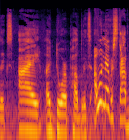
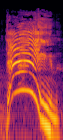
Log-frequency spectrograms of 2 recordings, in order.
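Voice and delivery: retold yelp. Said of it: "I'm like".

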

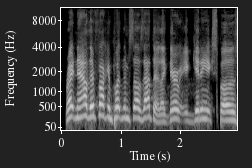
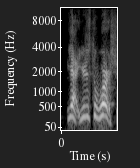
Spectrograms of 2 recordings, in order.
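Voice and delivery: ordinary talk, nothing marked

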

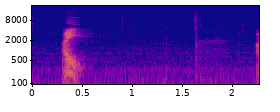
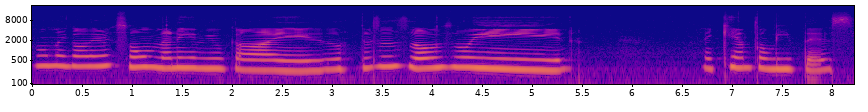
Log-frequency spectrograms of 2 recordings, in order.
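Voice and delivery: moved near tears; 4 semitones higher, slower than usual. Real, not acted. Moved by fan messages.

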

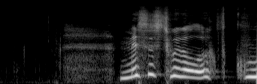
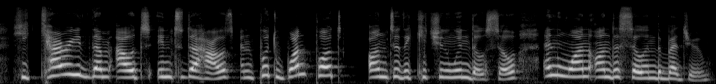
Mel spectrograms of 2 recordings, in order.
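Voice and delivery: ordinary delivery, nothing marked

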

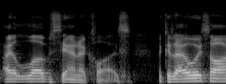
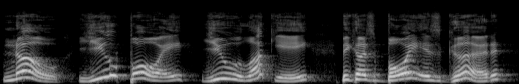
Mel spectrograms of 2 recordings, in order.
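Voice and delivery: slow, raised-pitch broken English; imitated mom; 4 semitones higher, much slower than usual. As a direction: lecture simply, stretching each word. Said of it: "And she goes".

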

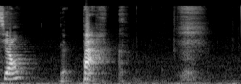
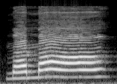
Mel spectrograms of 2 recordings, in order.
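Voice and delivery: high, loud yell for mom; shout; 9 semitones higher, 14 dB louder than usual. Acted. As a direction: scream it across the yard. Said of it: "Et il crie". (cri aigu et fort)

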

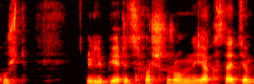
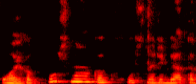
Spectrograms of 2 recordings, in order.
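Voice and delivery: talking while chewing; mukbang eating; 11 dB quieter than usual. Real, not acted. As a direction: mouth full of food. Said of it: "Ну, это мукбанг, ребята".

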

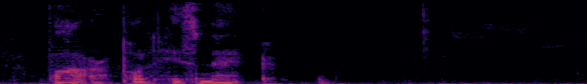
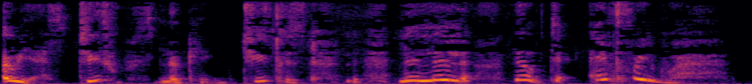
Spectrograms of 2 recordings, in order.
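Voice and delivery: high, loud stammer; guilty stammering dragon; 14 dB louder than usual. A narrator's reading. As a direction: trip over the l's guiltily. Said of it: "started guiltily".

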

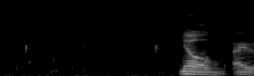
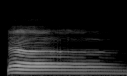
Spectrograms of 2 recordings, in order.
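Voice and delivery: higher, louder cry of no; 7 semitones higher, 9 dB louder than usual. Real, not acted. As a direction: wail it in protest. Protesting the sim going to bed.

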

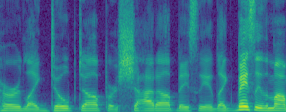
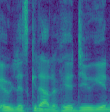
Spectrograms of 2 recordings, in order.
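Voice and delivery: lower, softer, menacing villain voice; the Shade ominous; 3 semitones lower, 7 dB quieter, faster than usual. Retold or imitated. The Shade warning Pat about the Shadowlands, low and hushed. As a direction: sink the voice low and quiet like a threat. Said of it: "he was like".

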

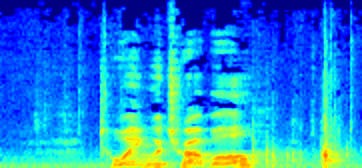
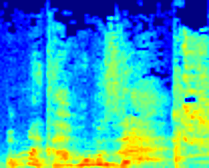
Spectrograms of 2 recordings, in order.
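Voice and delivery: higher, louder startled question; 8 semitones higher, 4 dB louder than usual. Real, not acted. Something unexpected in the OPI box, a startled higher cry. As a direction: caught off guard by something.

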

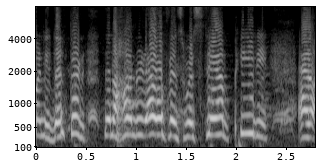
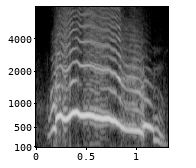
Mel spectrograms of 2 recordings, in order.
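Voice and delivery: high, loud trumpeting whoop; elephant trumpet; 4 dB louder than usual. A narrator's reading. Alarmed elephant hearing the news, trumpeting. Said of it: "And he trumpeted".

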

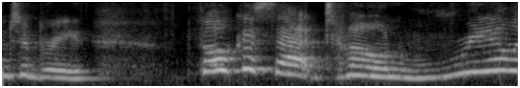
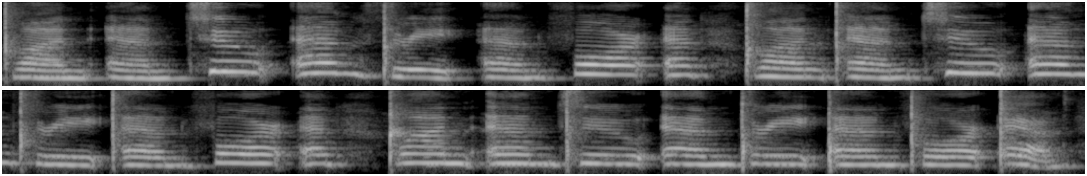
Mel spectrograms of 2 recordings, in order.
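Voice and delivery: slow counting; 2 semitones lower, slower than usual. Shown as a demonstration. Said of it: "teacher counts the beat".

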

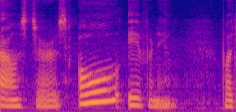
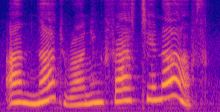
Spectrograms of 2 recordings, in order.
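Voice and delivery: higher, louder frantic complaint; 6 semitones higher, 6 dB louder than usual. Acted. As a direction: push it out in a frantic rush. Frantic Owl running stairs.

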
